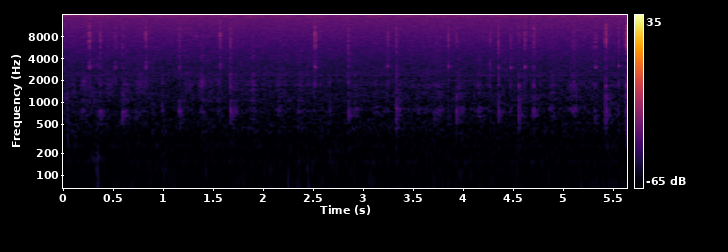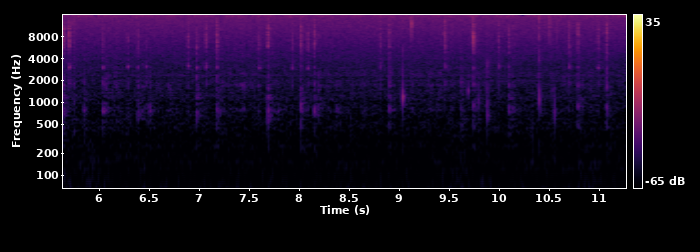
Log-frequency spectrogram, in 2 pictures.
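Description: Near silence with faint, irregular light ticks of a stylus writing on a tablet screen.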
